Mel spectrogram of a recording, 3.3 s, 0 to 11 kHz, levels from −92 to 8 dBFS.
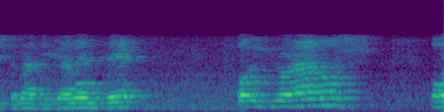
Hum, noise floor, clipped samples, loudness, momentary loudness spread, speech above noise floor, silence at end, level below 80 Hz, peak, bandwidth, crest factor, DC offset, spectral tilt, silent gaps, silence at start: none; -53 dBFS; under 0.1%; -29 LUFS; 17 LU; 25 dB; 0 s; -72 dBFS; -8 dBFS; 3.9 kHz; 20 dB; under 0.1%; -10 dB/octave; none; 0 s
